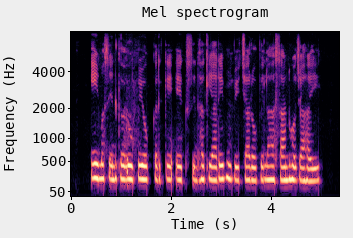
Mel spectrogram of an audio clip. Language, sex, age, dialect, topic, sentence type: Magahi, female, 25-30, Central/Standard, banking, statement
